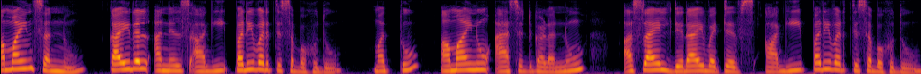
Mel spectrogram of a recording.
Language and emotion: Kannada, neutral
